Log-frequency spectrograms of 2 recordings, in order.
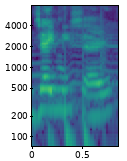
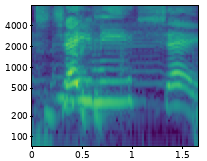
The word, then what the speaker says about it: Jayme Shaye: It's Jayme Shaye. I don't like the way you gotta say that. Jayme Shaye.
